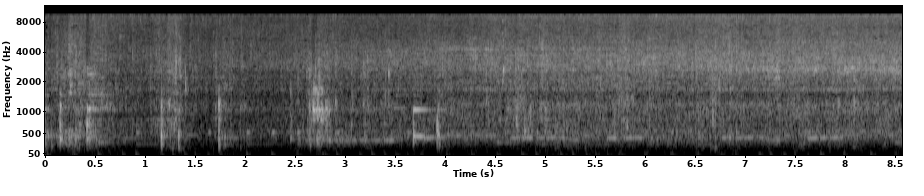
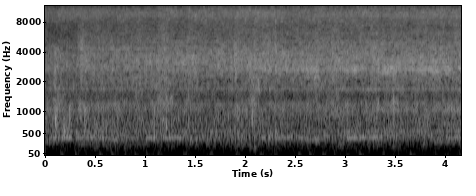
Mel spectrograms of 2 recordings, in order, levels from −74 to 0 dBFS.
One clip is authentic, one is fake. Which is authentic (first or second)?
first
